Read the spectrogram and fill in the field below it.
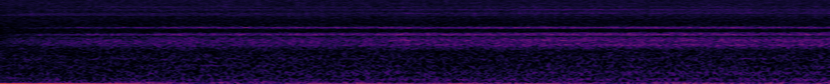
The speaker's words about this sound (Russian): Выдох, правая. Теперь вдох через правую сторону.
